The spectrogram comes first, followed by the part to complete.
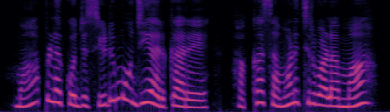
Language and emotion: Tamil, fearful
